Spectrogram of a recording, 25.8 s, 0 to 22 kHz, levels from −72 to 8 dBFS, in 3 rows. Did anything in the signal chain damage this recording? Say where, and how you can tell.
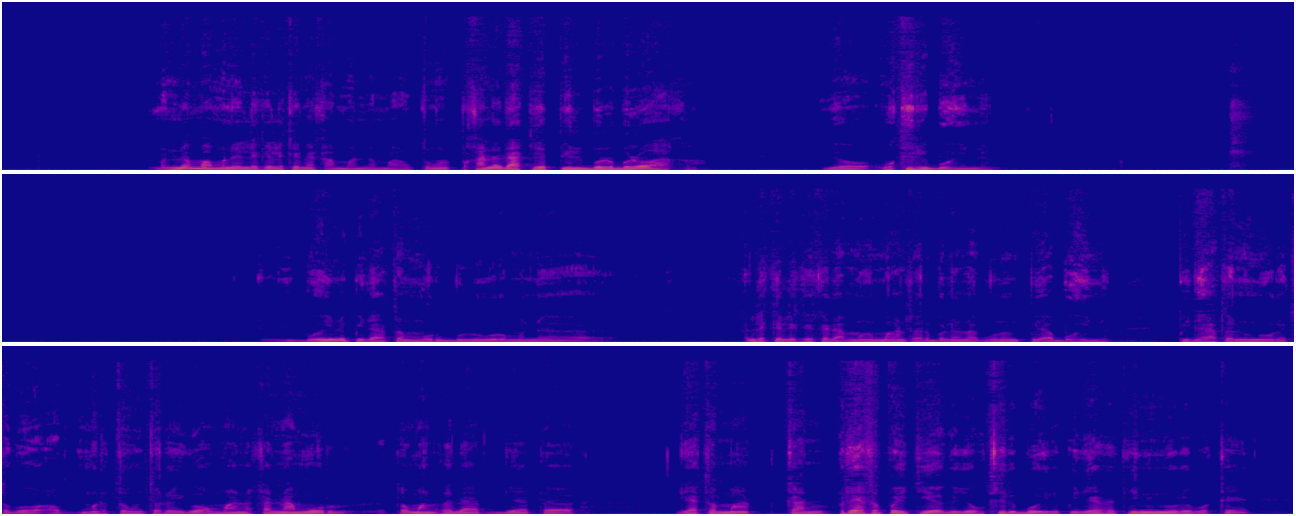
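Yes, at the codec stage, throughout the speech. The sound is swirly, smeared and hollow well beyond what a 128 kbit/s WMA stream alone would produce, and consonant attacks blur, which points to generation loss, likely from around ten successive re-encodes. Each pass requantises on a shifted frame grid, so errors accumulate. A spectrogram would show content reaching about 20.1 kHz but with smeared onsets, while the waveform shows softened transients.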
